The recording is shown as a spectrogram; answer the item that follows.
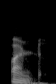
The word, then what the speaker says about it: Pfund: फंड series P silent है।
